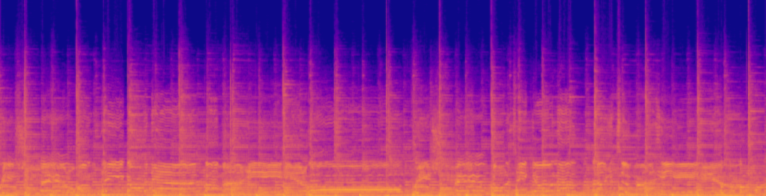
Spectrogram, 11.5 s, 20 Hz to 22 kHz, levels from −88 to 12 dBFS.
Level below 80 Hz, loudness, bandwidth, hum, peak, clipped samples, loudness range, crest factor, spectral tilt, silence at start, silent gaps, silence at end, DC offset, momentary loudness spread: -22 dBFS; -10 LUFS; 18 kHz; none; 0 dBFS; under 0.1%; 1 LU; 10 dB; -4 dB/octave; 0 s; none; 0 s; under 0.1%; 1 LU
